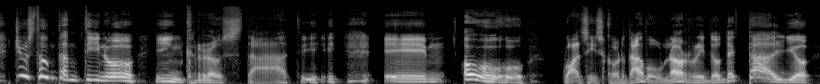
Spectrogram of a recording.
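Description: Un uomo che interpreta in un audiolibro personaggi cerimoniosi e subdolamente compiaciuti, con tono teatrale e finto solenne. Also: male voice, low voice, vocal fry, pushed and bright, no echo, studio quality, full character voice. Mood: sly relish. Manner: theatrical, mock-solemn, relishing. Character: ceremonious, slyly gloating male characters of spooky comic tale. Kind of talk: audiobook character acting.

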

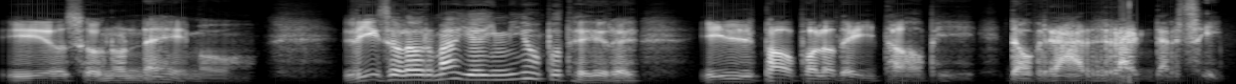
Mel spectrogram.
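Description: A sinister rat mastermind, speaks in a deep, forceful voice with slow, hissing menace. His all-knowing delivery swings dramatically in pitch. It is villain acting for a children's audio story. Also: wildly swooping pitch, no echo, heavily acted. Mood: cold menace. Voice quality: sibilant, hissing. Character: sinister, mysterious male rat underworld mastermind.

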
